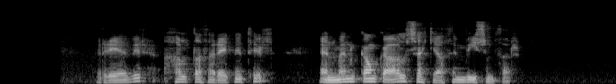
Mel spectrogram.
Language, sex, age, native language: Icelandic, male, 40-49, Icelandic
